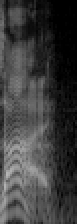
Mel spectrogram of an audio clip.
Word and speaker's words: Xi: And we skipped the next one, which is pronounced Xi, like xylophone.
